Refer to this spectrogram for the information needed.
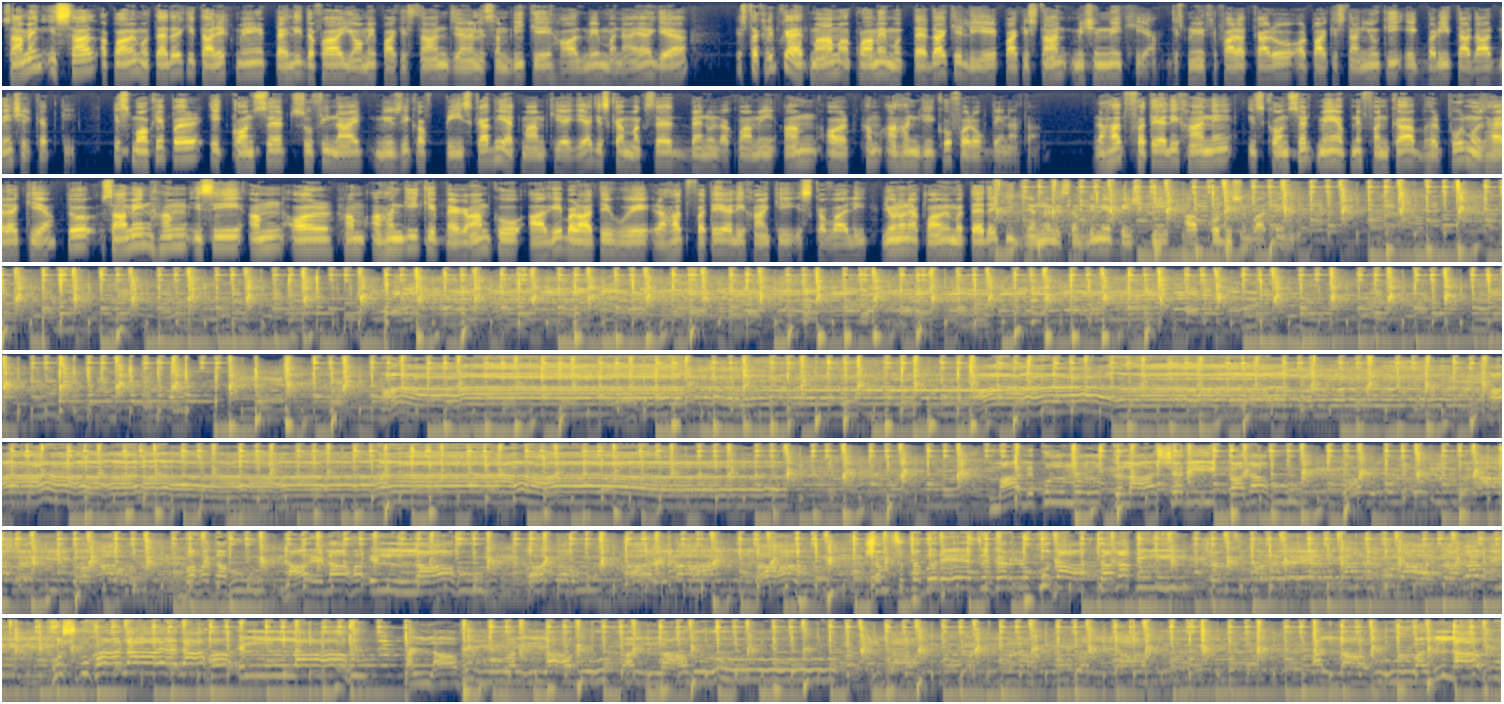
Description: The Magical Voice.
